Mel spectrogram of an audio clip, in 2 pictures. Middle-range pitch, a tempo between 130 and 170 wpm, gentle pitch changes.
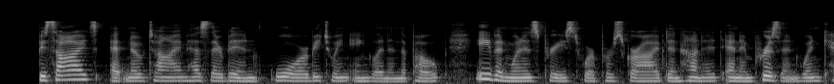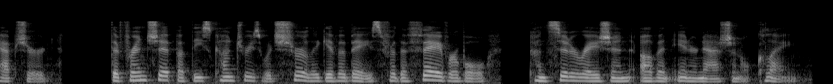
Yes: medium, 160 Hz; average, 155 wpm; narrow, 2.3 semitones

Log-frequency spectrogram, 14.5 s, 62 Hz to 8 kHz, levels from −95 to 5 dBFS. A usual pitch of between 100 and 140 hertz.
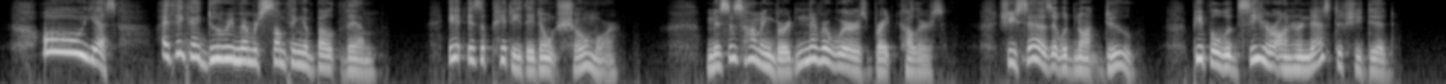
No: medium, 180 Hz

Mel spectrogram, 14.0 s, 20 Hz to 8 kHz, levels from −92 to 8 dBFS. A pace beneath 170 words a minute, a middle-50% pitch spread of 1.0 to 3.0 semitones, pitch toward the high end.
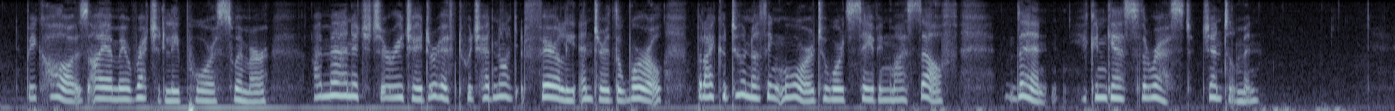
No: average, 160 wpm; average, 3.4 semitones; very high, 265 Hz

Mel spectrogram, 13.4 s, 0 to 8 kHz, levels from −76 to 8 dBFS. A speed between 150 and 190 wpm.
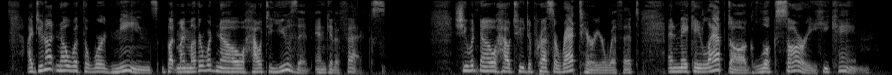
Yes: average, 180 wpm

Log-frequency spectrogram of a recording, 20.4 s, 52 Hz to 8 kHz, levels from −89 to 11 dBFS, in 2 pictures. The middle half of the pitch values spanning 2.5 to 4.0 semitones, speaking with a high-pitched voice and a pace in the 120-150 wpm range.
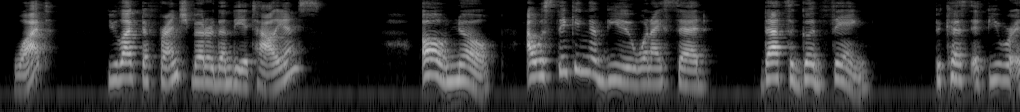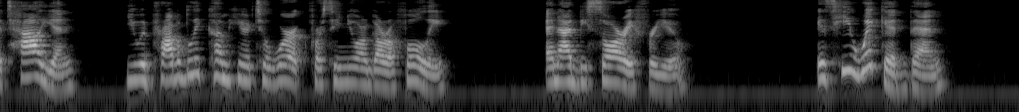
No: average, 4.6 semitones; high, 210 Hz; average, 140 wpm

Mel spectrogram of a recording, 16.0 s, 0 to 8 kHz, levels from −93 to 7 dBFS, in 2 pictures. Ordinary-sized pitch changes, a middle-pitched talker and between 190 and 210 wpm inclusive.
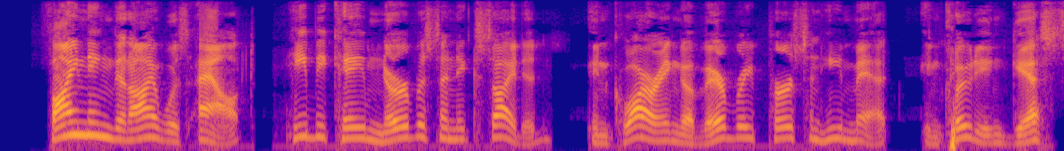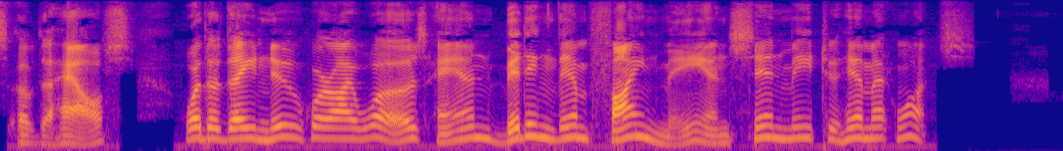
No: average, 4.0 semitones; medium, 165 Hz; average, 145 wpm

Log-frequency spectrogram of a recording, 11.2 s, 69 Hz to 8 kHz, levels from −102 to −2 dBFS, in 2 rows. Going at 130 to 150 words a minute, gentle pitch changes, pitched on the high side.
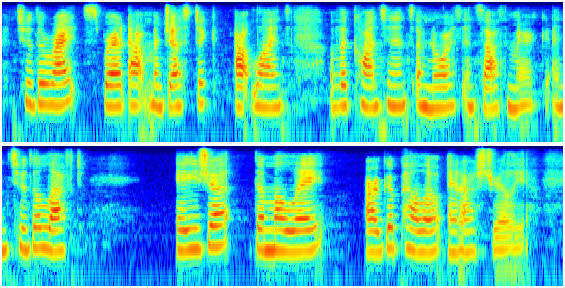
Yes: average, 140 wpm; narrow, 1.5 semitones; high, 235 Hz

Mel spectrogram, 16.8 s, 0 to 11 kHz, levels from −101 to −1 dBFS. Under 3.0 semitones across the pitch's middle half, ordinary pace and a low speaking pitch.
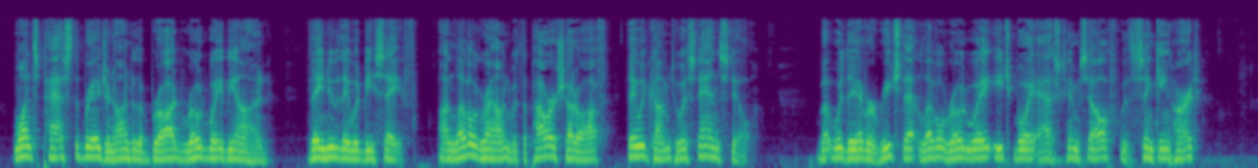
Yes: narrow, 2.4 semitones; average, 165 wpm; low, 130 Hz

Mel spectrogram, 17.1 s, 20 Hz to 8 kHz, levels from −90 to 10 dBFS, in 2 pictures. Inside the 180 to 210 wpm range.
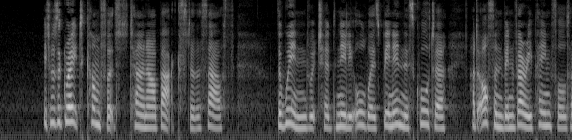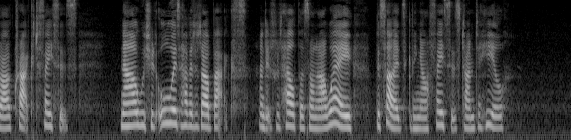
Yes: average, 190 wpm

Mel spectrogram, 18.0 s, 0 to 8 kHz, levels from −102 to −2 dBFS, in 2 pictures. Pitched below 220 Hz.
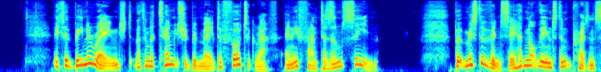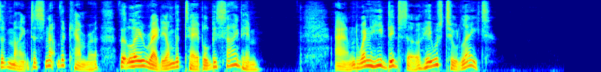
Yes: medium, 140 Hz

